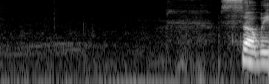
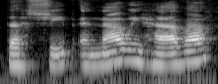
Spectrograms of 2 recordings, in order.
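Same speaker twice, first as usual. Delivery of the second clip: usual speaking voice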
